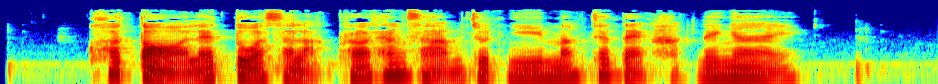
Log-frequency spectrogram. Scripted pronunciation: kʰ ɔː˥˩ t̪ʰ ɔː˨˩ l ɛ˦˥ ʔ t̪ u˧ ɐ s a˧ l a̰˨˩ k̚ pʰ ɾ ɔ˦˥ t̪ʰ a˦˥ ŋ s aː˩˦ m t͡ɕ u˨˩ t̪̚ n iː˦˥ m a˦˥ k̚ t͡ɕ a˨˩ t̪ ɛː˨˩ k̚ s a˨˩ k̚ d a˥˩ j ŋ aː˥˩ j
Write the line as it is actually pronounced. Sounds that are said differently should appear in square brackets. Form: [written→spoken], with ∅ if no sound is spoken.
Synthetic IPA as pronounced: kʰ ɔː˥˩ [t̪ʰ→t̪] ɔː˨˩ l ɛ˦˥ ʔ t̪ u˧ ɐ s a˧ l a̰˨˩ k̚ pʰ ɾ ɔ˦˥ t̪ʰ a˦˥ ŋ s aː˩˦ m t͡ɕ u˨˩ t̪̚ n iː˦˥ m a˦˥ k̚ t͡ɕ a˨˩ t̪ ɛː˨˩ k̚ [s→h] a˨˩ k̚ d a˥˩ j ŋ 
